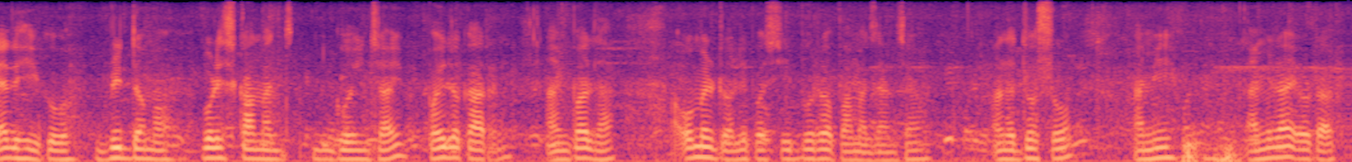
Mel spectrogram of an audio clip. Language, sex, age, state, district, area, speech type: Nepali, male, 18-30, West Bengal, Kalimpong, rural, spontaneous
